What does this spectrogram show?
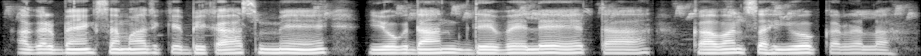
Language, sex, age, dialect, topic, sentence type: Magahi, male, 18-24, Western, banking, question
